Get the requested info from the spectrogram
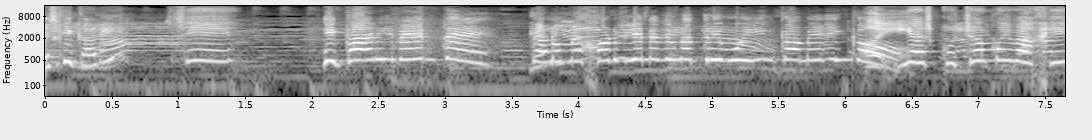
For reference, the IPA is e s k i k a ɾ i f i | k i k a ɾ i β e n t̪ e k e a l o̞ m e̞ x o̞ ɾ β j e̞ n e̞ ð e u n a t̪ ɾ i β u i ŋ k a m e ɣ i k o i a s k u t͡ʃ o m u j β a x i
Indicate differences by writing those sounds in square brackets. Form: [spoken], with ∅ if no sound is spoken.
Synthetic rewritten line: e s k i k a ɾ i [s] i | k i k a ɾ i β e n t̪ e k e a l o̞ m e̞ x o̞ ɾ β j e̞ n e̞ ð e u n a t̪ ɾ i β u i ŋ k a m e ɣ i k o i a s k u t͡ʃ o m u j β a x i

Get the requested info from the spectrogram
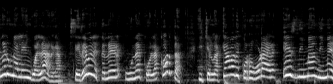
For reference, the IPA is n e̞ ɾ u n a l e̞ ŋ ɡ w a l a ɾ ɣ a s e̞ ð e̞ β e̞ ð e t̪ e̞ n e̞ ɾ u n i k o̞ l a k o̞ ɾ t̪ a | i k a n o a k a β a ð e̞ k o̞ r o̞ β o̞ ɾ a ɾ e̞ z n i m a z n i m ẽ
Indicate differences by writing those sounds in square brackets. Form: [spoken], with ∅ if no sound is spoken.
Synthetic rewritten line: n e̞ ɾ u n a l e̞ ŋ ɡ w a l a ɾ ɣ a s e̞ ð e̞ β e̞ ð e t̪ e̞ n e̞ ɾ u n [a] k o̞ l a k o̞ ɾ t̪ a | i k [e] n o a k a β a ð e̞ k o̞ r o̞ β o̞ ɾ a ɾ e̞ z n i m a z n i m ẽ

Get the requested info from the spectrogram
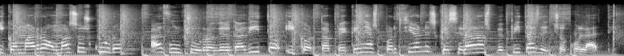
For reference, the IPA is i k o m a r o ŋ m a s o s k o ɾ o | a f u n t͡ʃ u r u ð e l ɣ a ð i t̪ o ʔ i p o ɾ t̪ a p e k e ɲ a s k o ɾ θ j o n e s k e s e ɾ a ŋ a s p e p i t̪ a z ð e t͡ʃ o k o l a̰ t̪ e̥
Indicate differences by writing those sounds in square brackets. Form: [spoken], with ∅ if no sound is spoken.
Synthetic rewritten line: i k o m a r o ŋ m a s o s k [u] ɾ o | a [θ] u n t͡ʃ u r [o] ð e l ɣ a ð i t̪ o ʔ i [k] o ɾ t̪ a p e k e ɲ a s [p] o ɾ θ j o n e s k e s e ɾ a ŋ a s p e p i t̪ a z ð e t͡ʃ o k o l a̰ t̪ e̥

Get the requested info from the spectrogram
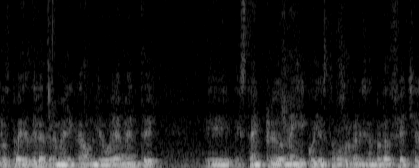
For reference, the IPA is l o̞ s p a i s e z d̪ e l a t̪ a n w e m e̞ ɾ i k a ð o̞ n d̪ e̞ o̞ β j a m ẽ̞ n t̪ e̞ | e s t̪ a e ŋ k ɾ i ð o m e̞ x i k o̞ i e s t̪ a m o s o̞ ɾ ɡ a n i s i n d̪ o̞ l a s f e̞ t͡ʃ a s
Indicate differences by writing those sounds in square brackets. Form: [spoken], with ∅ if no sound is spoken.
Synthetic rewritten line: l o̞ s p a i s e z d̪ e l a t̪ [i] n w [a] m e̞ ɾ i k a ð o̞ n d̪ e̞ o̞ β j a m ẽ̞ n t̪ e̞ | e s t̪ a e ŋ k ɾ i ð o m e̞ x i k o̞ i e s t̪ a m o s o̞ ɾ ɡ a n i s [a] n d̪ o̞ l a s f e̞ t͡ʃ a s

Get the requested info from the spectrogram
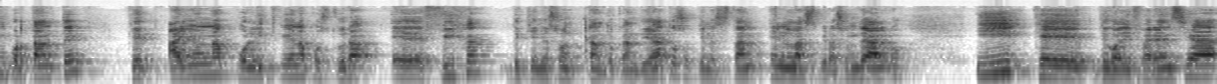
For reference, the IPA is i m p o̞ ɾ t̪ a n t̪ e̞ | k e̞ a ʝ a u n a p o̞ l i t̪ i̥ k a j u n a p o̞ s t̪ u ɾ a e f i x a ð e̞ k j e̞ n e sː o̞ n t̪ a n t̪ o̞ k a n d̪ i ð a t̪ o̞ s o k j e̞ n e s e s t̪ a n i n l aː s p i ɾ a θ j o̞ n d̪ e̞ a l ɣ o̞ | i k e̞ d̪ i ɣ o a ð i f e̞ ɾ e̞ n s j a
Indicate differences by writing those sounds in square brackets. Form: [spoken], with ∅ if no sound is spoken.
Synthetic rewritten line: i m p o̞ ɾ t̪ a n t̪ e̞ | k e̞ a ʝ a u n a p o̞ l i t̪ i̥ k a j u n a p o̞ s t̪ u ɾ a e f i x a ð e̞ k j e̞ n e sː o̞ n t̪ a n t̪ o̞ k a n d̪ i ð a t̪ o̞ s o k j e̞ n e s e s t̪ a n [e] n l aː s p i ɾ a [s] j o̞ n d̪ e̞ a l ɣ o̞ | i k e̞ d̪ i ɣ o a ð i f e̞ ɾ e̞ n s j a

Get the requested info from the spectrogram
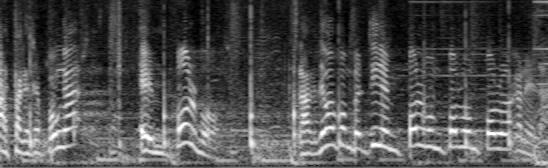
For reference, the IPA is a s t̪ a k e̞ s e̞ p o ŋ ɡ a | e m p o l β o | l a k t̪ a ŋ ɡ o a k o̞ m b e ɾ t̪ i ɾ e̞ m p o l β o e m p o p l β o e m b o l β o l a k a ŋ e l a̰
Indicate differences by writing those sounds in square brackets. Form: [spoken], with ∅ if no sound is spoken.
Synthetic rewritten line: a s t̪ a k e̞ s e̞ p o ŋ ɡ a | e m p o l β o | l a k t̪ [e] ŋ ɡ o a k o̞ m b e ɾ t̪ i ɾ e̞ m p o l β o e m p o [∅] l β o e m [p] o l β o l a k a [n] e l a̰

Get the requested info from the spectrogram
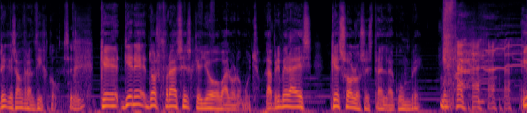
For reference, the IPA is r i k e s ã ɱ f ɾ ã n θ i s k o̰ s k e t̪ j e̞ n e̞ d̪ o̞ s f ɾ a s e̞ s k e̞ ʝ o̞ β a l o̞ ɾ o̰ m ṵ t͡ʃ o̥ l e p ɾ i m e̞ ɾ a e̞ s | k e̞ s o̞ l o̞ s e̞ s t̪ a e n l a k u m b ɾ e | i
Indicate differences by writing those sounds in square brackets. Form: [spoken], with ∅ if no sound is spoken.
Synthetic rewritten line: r i k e s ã ɱ f ɾ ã n θ i s k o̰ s k e t̪ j e̞ n e̞ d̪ o̞ s f ɾ a s e̞ s k e̞ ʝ o̞ β a l o̞ ɾ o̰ m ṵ t͡ʃ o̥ l [a] p ɾ i m e̞ ɾ a e̞ s | k e̞ s o̞ l o̞ s e̞ s t̪ a e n l a k u m b ɾ e | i

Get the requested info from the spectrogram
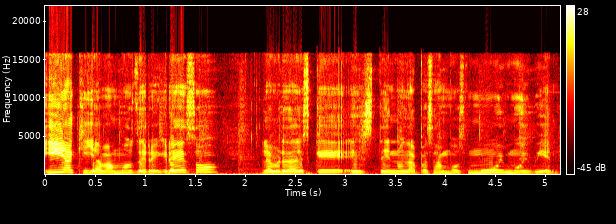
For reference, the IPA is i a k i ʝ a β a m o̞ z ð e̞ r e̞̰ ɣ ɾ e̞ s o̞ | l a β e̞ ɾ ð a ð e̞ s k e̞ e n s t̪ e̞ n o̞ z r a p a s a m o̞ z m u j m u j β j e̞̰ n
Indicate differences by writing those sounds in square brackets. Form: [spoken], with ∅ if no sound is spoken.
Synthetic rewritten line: i a k i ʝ a β a m o̞ z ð e̞ r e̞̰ ɣ ɾ e̞ s o̞ | l a β e̞ ɾ ð a ð e̞ s k e̞ e [∅] s t̪ e̞ n o̞ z [l] a p a s a m o̞ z m u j m u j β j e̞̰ n

